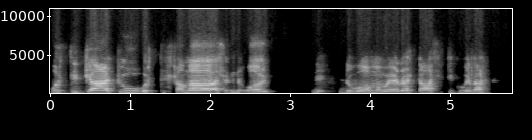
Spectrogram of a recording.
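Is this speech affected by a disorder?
Yes: cerebral palsy; left side affected, walking and dexterity difficulties, profoundly deaf, tightens easily, riding for disabled 15 years; speech impairment.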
